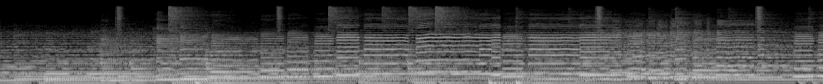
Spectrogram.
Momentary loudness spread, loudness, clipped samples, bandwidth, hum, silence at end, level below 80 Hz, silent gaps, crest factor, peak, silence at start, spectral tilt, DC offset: 2 LU; -19 LUFS; under 0.1%; 16 kHz; none; 0 s; -30 dBFS; none; 14 dB; -6 dBFS; 0 s; -5 dB/octave; under 0.1%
